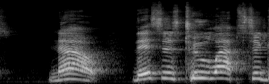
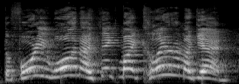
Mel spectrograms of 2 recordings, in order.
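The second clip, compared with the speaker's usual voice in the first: motorsport commentator; 5 semitones higher than usual. Acted. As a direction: sell the decisive shove to viewers. Race call, final lap.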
